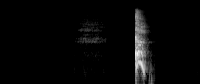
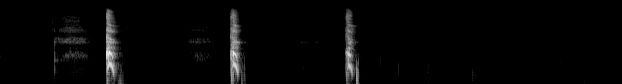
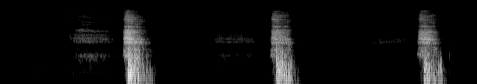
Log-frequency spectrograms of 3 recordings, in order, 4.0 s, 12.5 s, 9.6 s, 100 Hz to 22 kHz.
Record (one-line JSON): {"cough_length": "4.0 s", "cough_amplitude": 30724, "cough_signal_mean_std_ratio": 0.17, "three_cough_length": "12.5 s", "three_cough_amplitude": 32679, "three_cough_signal_mean_std_ratio": 0.14, "exhalation_length": "9.6 s", "exhalation_amplitude": 26792, "exhalation_signal_mean_std_ratio": 0.25, "survey_phase": "beta (2021-08-13 to 2022-03-07)", "age": "18-44", "gender": "Female", "wearing_mask": "No", "symptom_headache": true, "smoker_status": "Never smoked", "respiratory_condition_asthma": false, "respiratory_condition_other": false, "recruitment_source": "REACT", "submission_delay": "1 day", "covid_test_result": "Negative", "covid_test_method": "RT-qPCR"}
